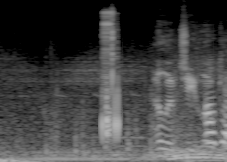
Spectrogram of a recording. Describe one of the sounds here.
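Ammunition is picked up with a short metallic click.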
